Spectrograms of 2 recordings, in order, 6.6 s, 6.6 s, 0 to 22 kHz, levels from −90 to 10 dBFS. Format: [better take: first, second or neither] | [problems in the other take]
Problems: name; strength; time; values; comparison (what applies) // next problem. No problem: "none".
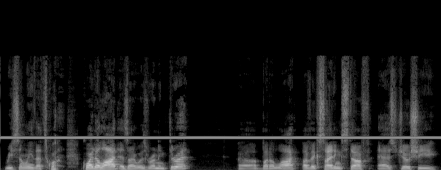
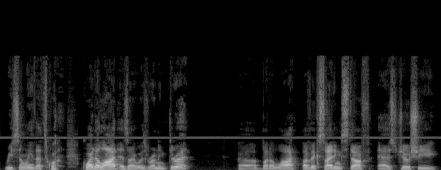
second | high-pitched whine; loud; throughout; 4 kHz, 8 dB below the speech; faint in the second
